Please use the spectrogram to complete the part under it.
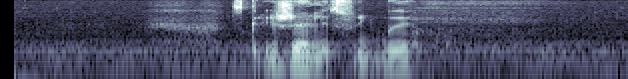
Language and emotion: Russian, neutral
